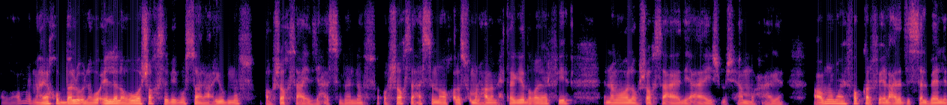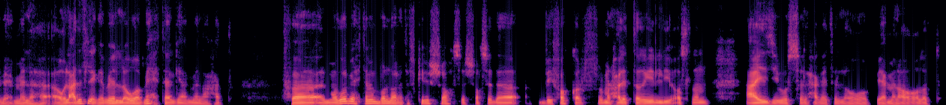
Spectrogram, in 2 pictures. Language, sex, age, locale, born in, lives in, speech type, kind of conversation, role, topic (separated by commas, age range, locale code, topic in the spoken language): Arabic, male, 20-24, ar-EG, Egypt, Egypt, conversation, podcast, guest, إيه العادات الصغيرة اللي غيّرت صحتك للأحسن؟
